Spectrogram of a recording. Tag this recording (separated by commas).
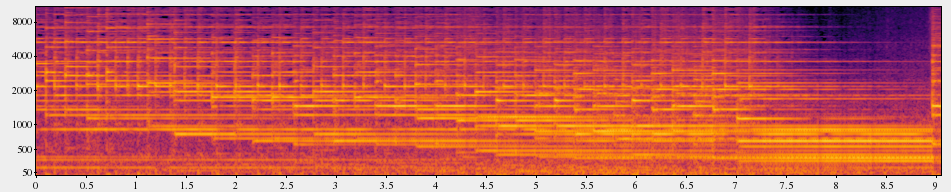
wind chime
